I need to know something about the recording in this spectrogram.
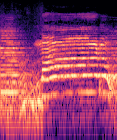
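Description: A high voice singing a drawn-out line of verse, gliding at first and then holding one long note from about a second in, over a faint steady instrumental tone.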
